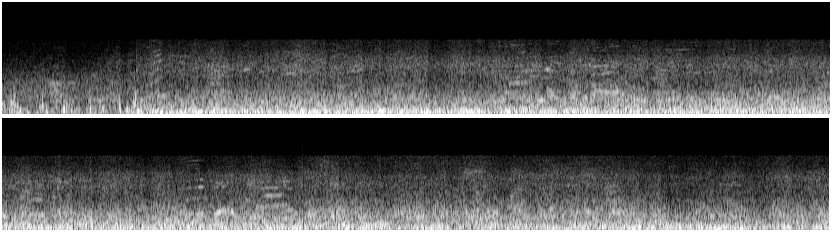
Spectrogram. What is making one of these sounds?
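A train rumbles loudly along the tracks.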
